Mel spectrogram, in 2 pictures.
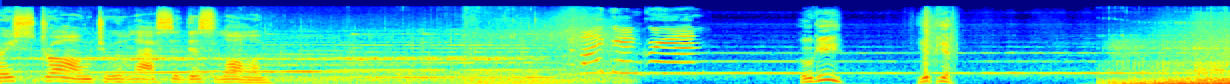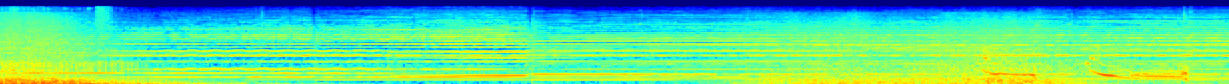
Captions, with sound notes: to have lasted this long. Bye, Gran Gran. Oogi, yip yip. [grunting] [whimpering]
